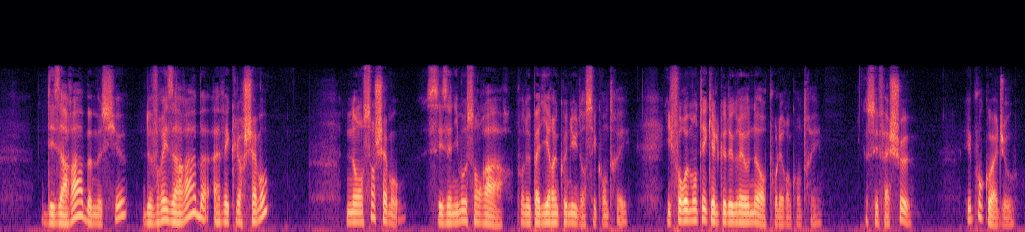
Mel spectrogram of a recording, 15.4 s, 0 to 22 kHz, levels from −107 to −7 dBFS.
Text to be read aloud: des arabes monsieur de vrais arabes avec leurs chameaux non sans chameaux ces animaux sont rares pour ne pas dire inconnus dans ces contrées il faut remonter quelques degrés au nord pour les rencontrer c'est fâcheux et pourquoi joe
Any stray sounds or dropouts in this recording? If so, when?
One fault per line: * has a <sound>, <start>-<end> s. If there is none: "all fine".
all fine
